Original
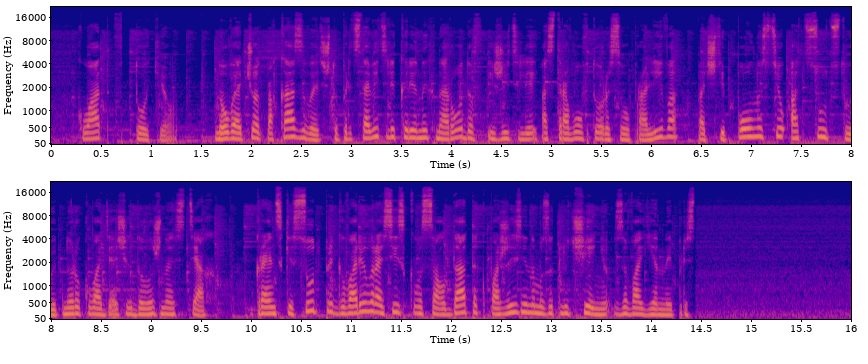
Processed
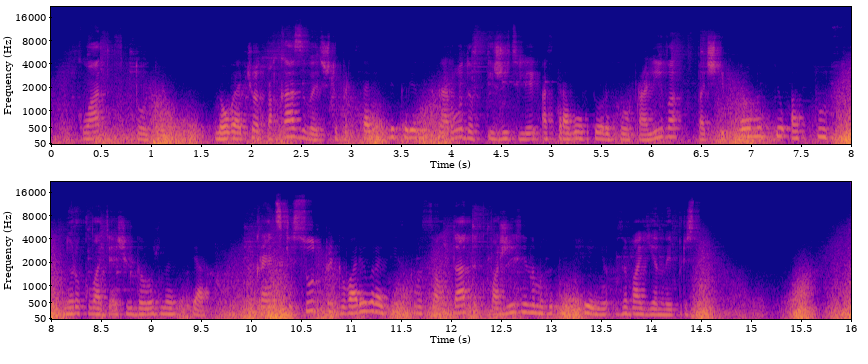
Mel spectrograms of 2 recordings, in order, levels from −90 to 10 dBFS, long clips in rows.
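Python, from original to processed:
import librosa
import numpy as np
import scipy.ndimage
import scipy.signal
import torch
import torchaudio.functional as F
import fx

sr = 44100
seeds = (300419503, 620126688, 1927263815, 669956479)

y = fx.dmg_wind(x, sr, seeds[0], corner_hz=200.0, level_db=-25.0)
y = fx.room_early_taps(y, sr, ms=(46, 69), db=(-13.0, -13.5))
y = fx.filter_lfo_lowpass(y, sr, shape='sine', hz=0.51, low_hz=520.0, high_hz=7200.0, q=1.4)
y = F.gain(torch.from_numpy(y), -4.5).numpy()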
